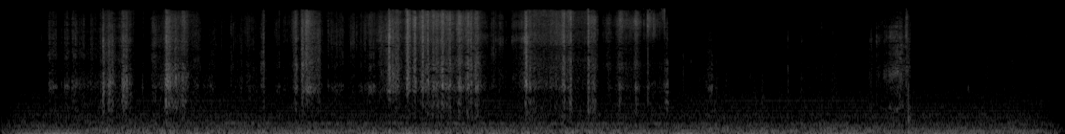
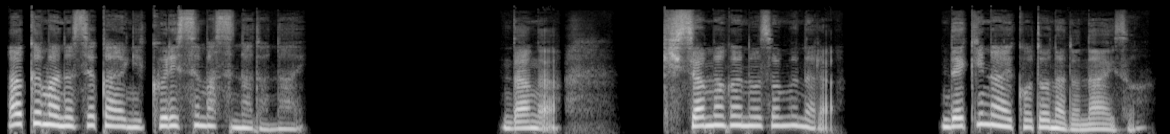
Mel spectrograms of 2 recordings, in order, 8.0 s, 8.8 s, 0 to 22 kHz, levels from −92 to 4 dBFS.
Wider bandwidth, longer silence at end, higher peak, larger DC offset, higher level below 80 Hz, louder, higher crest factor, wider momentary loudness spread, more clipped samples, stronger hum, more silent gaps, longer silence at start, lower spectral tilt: about the same, 16 kHz vs 16.5 kHz; second, 0.05 s vs 0.2 s; second, -30 dBFS vs -2 dBFS; neither; second, -66 dBFS vs -52 dBFS; second, -52 LUFS vs -15 LUFS; first, 28 dB vs 14 dB; first, 21 LU vs 13 LU; neither; neither; second, none vs 2.34-3.70 s, 4.68-4.97 s, 6.36-7.02 s; about the same, 0 s vs 0.05 s; second, -1 dB/octave vs -5.5 dB/octave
